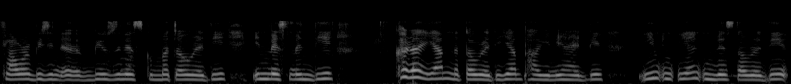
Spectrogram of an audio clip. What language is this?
Manipuri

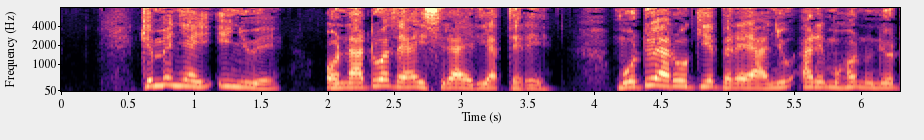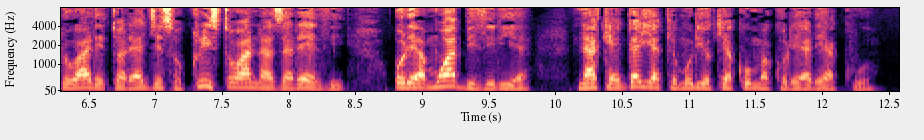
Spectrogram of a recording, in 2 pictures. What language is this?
Kikuyu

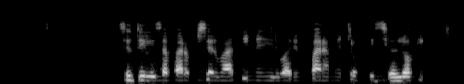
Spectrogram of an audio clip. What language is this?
Spanish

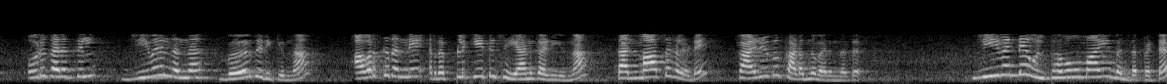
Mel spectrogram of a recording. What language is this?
Malayalam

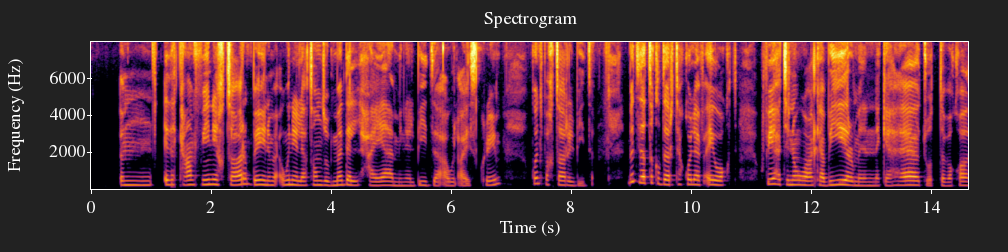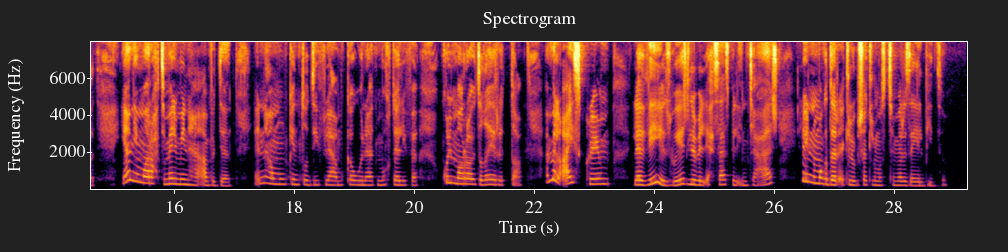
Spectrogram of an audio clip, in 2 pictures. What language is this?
Najdi Arabic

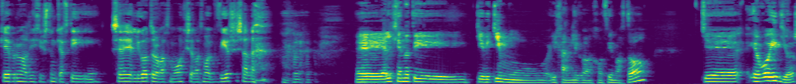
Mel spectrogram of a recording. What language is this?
Greek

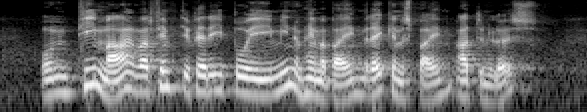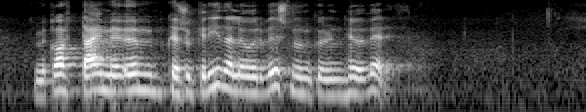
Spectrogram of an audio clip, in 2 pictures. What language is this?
Icelandic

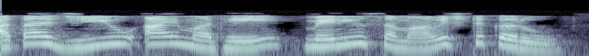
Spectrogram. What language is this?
Marathi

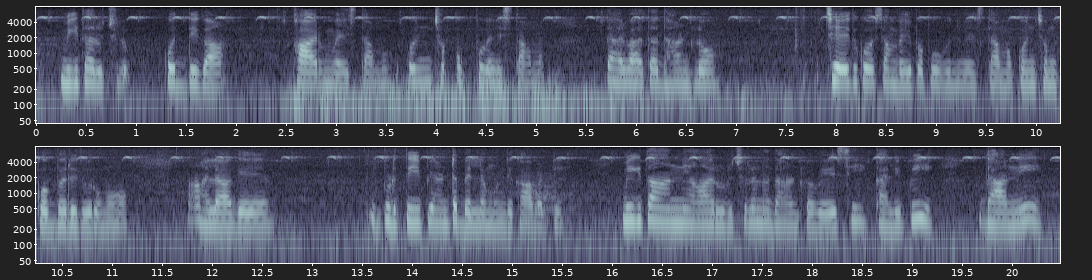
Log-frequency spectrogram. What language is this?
Telugu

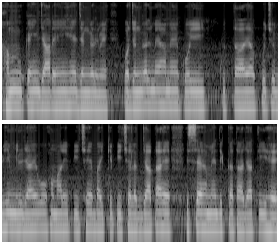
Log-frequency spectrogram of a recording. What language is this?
Urdu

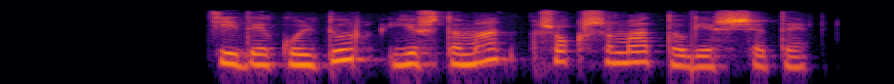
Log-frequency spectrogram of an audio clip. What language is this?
Mari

